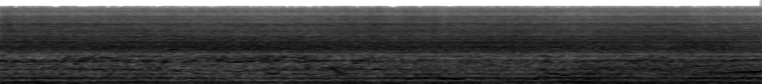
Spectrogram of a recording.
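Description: Live electronic noise music: a loud, unbroken wall of hiss over low droning tones, with a few wavering pitched sweeps.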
